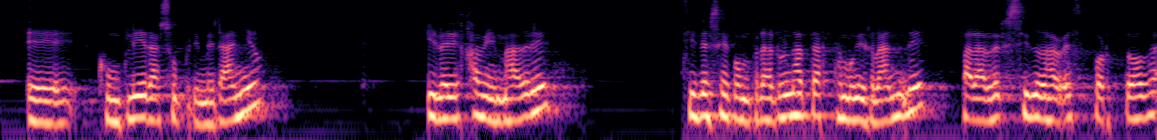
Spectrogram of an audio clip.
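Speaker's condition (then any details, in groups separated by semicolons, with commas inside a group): No condition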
